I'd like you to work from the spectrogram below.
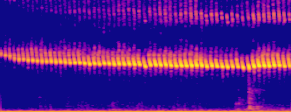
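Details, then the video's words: Canary training song: a rapid, even trill of thin high whistled notes, about fifteen a second, holding one pitch for three seconds over a faint low hum. "Your canary will NEVER STOP SINGING With this training song"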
